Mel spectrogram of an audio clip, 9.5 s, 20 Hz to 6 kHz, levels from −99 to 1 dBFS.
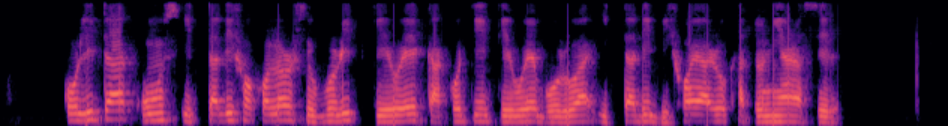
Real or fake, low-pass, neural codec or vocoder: real; 5.4 kHz; none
